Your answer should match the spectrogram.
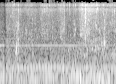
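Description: Pool water sloshing and splashing close to the microphone as a person moves through it, with a faint steady hum underneath.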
